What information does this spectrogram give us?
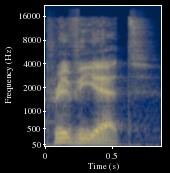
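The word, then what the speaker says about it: Привет: It's pronounced like Privyet.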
